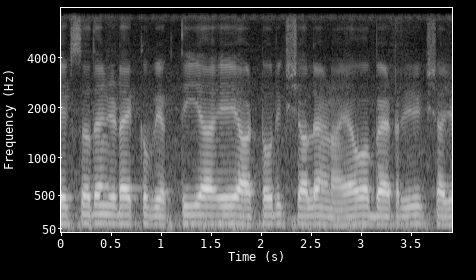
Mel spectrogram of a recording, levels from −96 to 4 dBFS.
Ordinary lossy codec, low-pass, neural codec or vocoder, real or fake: none; 7.2 kHz; none; real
